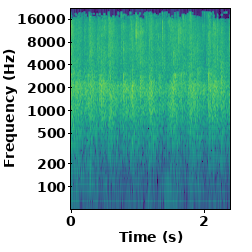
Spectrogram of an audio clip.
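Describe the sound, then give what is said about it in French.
Congregation applause during a morning church service: dense, steady clapping from many hands that runs unbroken at an even, moderate loudness for the whole stretch. “Est-ce que je peux vous demander ce matin d'applaudir notre Dieu parce que vous savez d'où viendra votre secours?”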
